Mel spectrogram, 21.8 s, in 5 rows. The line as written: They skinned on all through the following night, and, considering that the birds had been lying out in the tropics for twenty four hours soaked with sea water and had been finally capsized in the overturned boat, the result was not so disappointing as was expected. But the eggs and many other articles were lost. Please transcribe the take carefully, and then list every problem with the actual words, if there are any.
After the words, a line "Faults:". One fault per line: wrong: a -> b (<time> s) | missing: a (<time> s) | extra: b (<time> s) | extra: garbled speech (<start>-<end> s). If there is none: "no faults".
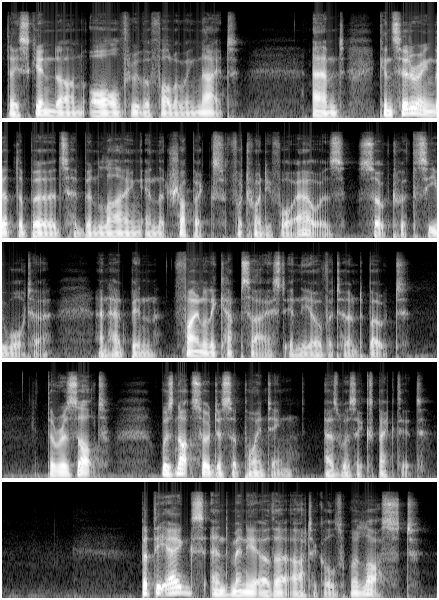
They skinned on all through the following night, and, considering that the birds had been lying in the tropics for twenty four hours soaked with sea water and had been finally capsized in the overturned boat, the result was not so disappointing as was expected. But the eggs and many other articles were lost.
Faults:
missing: out (5.8 s)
